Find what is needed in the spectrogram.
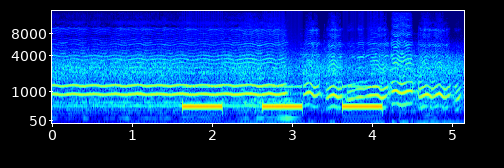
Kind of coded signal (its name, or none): telephone call progress tone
